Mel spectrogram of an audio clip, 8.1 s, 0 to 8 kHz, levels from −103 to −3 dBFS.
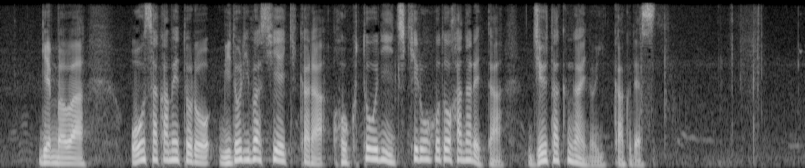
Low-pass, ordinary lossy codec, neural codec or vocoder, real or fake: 7.2 kHz; none; none; real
